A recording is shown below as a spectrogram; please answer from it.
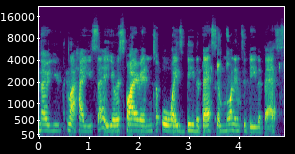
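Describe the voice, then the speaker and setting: A woman with an English accent and lively intonation, over noticeable background noise. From England. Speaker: footballer and host. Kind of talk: casual interview. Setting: live video stream. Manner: fast.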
